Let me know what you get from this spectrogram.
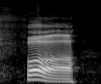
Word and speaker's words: pho: Which has a sushi bar and specializes in Vietnamese po, or pho, however you pronounce it. – It's pronounced pho, but I pronounce it pho to piss off my girlfriend.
